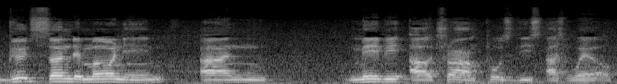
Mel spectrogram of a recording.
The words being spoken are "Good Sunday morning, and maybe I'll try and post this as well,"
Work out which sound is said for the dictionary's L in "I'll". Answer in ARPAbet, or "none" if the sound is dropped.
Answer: L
